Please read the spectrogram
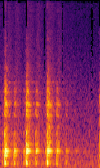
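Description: Telecaster-style electric guitar on the neck pickup, played through an Armoon PockRock pocket amp with slapback delay. The picked notes repeat about twice a second and die away a little past halfway.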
